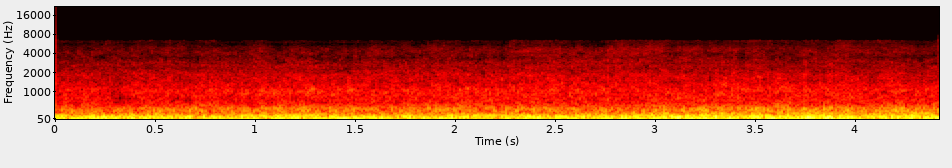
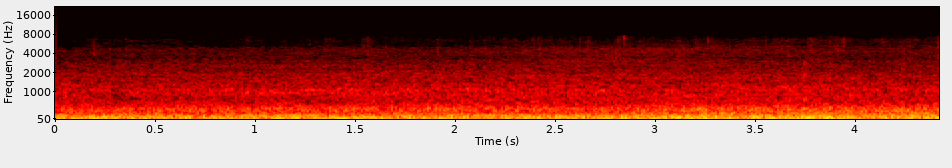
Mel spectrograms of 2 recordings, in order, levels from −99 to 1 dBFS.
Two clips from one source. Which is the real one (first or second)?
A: second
